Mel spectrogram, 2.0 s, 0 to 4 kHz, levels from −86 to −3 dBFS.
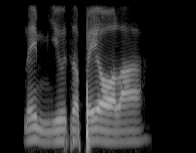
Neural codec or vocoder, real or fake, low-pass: none; real; 3.6 kHz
